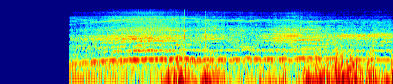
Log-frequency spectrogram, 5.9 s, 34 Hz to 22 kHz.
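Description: A 650-size quadcopter's motors and propellers are running with a steady drone whose pitch wavers slightly as the motors adjust. The sound cuts in abruptly about a second in.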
